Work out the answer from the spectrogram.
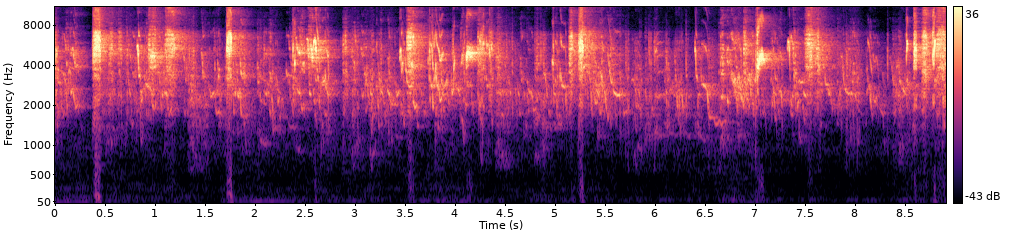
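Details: Budgerigars on a perch give a lively chattering song of scratchy twitters and short squawky notes. Occasional sharp clicks punctuate the steady, excited warble.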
